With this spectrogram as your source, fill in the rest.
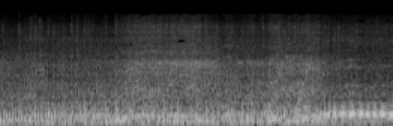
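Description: A dirt bike splashes through muddy water.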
